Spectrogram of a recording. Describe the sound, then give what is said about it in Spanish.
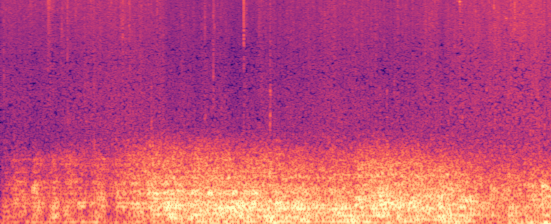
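Heavy rain pours steadily in Madrid under a deep, rolling rumble of thunder that swells after a couple of seconds and stays loud throughout, with no voices. “En Madrid llovió mucho esos días.”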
